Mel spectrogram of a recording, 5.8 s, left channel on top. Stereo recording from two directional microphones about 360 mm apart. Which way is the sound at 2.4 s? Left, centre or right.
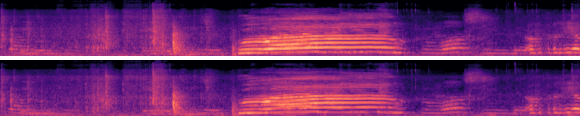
Centre.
